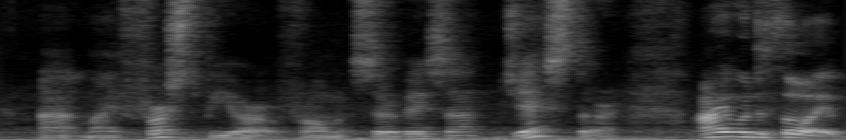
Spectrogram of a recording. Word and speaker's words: Cerveza Jester: my first beer from Cerveza Jester. I would have thought it would have been pronounced Cerveza Jester, but apparently they like the English pronunciations.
